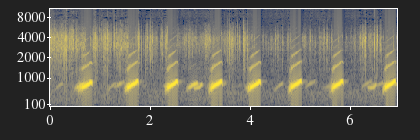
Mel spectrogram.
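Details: A male western spotted frog calls from within his burrow deep underground in muddy ground, giving short rising whooping notes a little faster than once a second, a mating call to attract females.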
